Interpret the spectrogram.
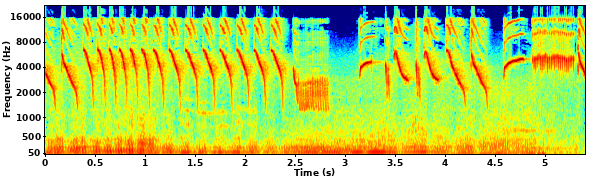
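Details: Kept canary from Indonesia singing with prinia-style mimicry: a fast series of high whistled notes, each sweeping steeply down, then a buzzy rasp and sharp upward-curling whistles.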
